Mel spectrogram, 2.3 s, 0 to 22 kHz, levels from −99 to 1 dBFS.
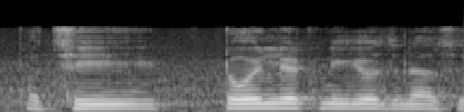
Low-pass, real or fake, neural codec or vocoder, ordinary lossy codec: none; fake; codec, 16 kHz, 16 kbps, FunCodec, trained on Chinese and English, 50 frames a second; none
